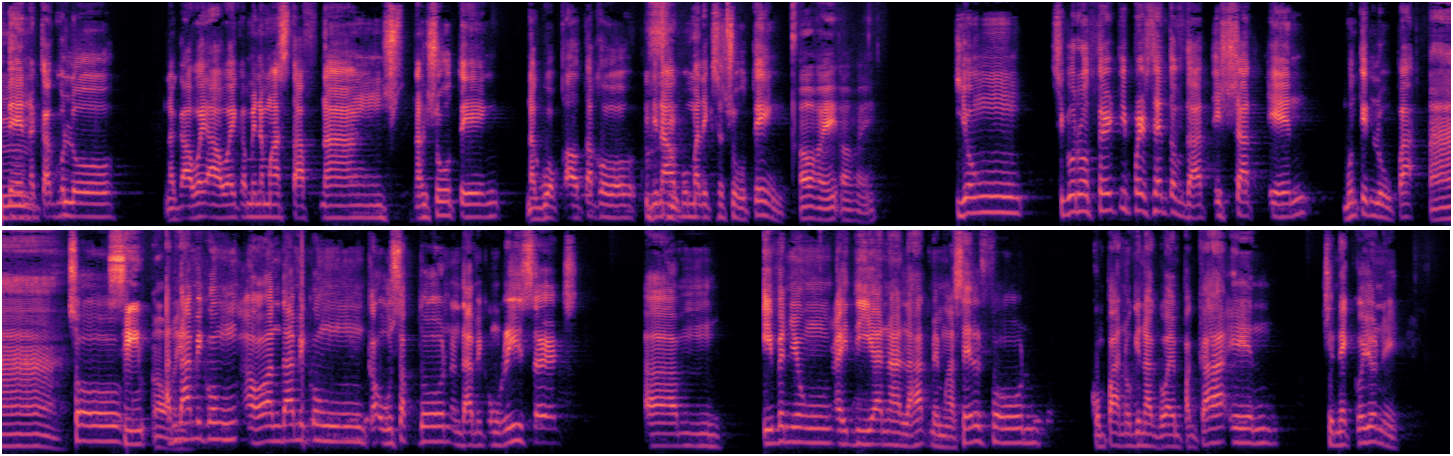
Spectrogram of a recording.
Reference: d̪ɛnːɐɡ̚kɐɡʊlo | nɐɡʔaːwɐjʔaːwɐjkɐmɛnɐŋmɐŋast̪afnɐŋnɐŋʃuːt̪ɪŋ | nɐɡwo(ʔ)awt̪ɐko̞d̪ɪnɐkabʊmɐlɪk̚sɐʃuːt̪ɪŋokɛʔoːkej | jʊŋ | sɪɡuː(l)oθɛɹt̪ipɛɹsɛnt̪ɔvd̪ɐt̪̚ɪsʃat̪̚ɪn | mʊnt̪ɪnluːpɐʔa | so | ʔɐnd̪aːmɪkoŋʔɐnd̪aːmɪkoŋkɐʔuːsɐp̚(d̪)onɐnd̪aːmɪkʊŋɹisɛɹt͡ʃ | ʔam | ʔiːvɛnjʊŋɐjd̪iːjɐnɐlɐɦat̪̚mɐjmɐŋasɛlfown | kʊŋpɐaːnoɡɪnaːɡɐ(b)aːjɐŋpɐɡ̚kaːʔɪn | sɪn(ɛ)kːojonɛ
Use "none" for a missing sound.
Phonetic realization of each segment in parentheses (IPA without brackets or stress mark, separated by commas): k, ɾ, d̪, w, ɛ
